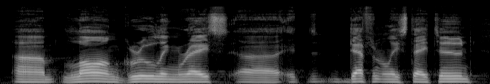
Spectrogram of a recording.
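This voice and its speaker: A man with a Southern US accent speaks at a very slow pace. His medium-pitched voice stays monotone, with flat intonation. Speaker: sports radio co-host. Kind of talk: race preview rundown; casual radio chat. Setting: radio studio with webcam.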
